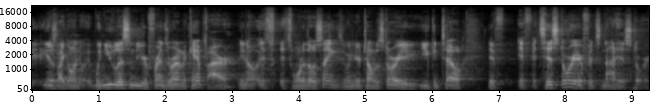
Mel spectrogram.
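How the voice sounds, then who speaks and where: A man with an American accent speaks at medium pitch with ordinary pitch variation and hardly any pauses. Noticeable background noise is present. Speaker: podcast co-host. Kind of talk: casual chat.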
